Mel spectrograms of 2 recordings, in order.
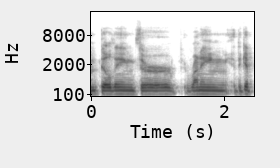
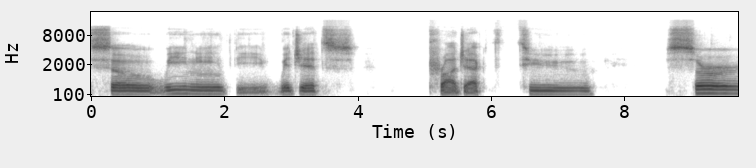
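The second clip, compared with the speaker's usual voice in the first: deliberately very slow delivery; 3 dB quieter than usual. While setting up the widgets project, the speaker describes the next step, very slow speech. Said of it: "I'm talking very slowly".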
